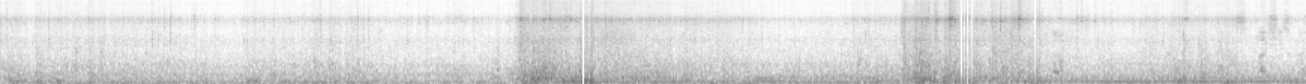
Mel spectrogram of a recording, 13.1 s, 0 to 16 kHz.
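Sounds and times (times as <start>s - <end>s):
engine and tyres rumbling: 0.0s - 13.0s
water splashing over car: 5.1s - 12.5s.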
